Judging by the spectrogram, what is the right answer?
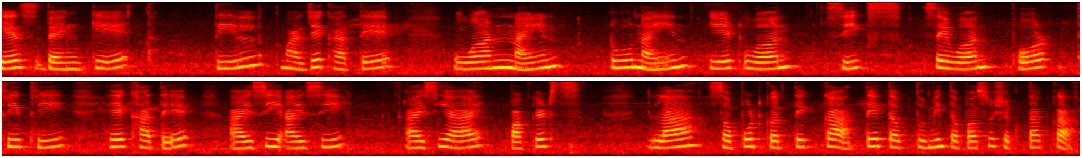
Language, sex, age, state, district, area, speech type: Marathi, female, 30-45, Maharashtra, Yavatmal, rural, read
